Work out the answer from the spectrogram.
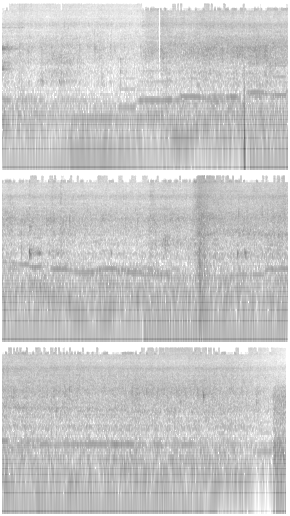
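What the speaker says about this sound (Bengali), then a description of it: "মাছটা ভেজে দিচ্ছি" Fish frying in a pan at home gives a steady, close sizzling hiss throughout, with a faint tonal whine and a couple of sharp clicks partway through.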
